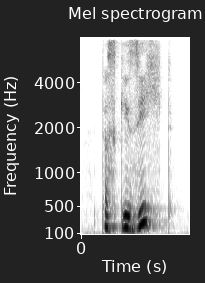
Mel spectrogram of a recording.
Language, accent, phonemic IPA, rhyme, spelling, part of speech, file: German, Austria, /ɡeˈsɪçt/, -ɪçt, Gesicht, noun, De-at-Gesicht.ogg
- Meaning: 1. face 2. a facial expression, a look 3. that which is outward or in front 4. honour, reputation 5. person, individual 6. sight, vision (the ability to see)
